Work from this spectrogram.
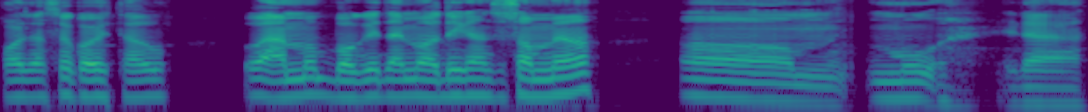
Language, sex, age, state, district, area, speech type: Odia, male, 18-30, Odisha, Ganjam, rural, spontaneous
